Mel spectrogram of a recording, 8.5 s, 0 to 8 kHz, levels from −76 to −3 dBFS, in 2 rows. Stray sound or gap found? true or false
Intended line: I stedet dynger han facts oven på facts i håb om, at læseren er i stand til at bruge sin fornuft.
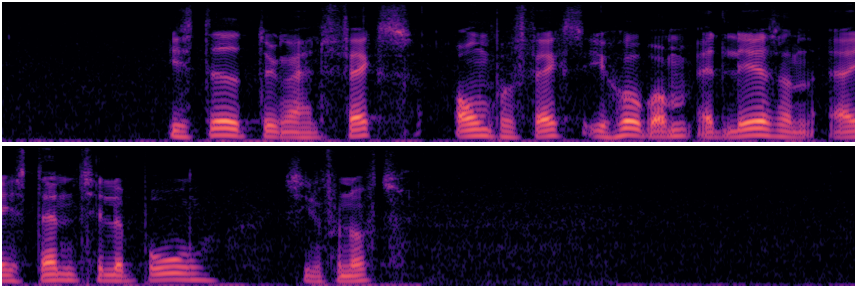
false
